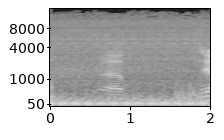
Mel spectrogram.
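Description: Subaru Forester's turbocharged flat-four engine idling with a steady low throb.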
